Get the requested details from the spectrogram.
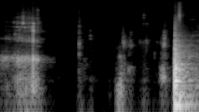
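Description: A short slurping sip of coffee, a few faint mouth and swallow clicks, then a sharper clunk like a mug set down, with no talking.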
